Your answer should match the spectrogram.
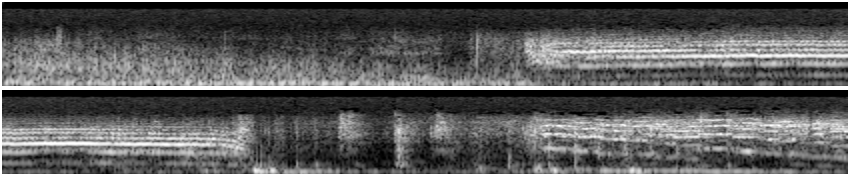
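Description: A loud, rumbling thunder crash rolls through, with a bright whining tone rising in the middle before sharp crackling bursts near the end. No voices are heard.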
